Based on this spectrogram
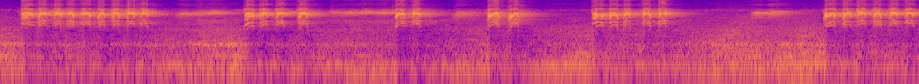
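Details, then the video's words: Very vocal brown-throated sunbird, used as a lure for lazy singers: long, dense runs of high, rapid trilling chirps lasting about a second each, alternating with short lower-level gaps. "Kolibri Dada Coklat Super Gacor Pancingan Kolibri Yang Males Bunyi"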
